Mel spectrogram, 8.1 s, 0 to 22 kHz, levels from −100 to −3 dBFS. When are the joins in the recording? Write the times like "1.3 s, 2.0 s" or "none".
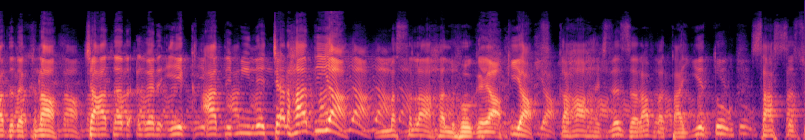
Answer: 5.1 s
